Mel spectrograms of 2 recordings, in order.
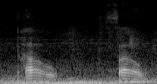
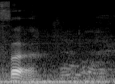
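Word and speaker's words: Phở: I've been pronouncing it as Pho or something like that, but we were corrected and it's called Pho.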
